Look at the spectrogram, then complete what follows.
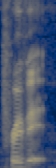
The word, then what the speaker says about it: Privet: it's Privy Drive. I've been pronouncing it Privet. It's Privy. Privy. Privy. Privy. Oh my gosh. Privy. It's British.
